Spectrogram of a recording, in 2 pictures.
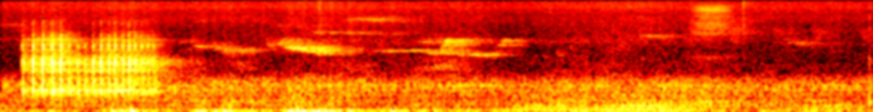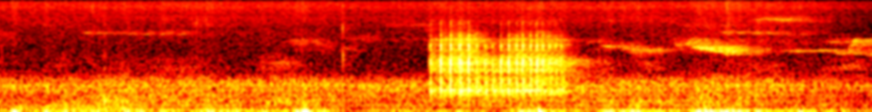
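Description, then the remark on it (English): A great spotted woodpecker drums its courtship song twice, each roll a rapid burst of knocks lasting about a second, with a long pause between, over a low steady rumble of outdoor background noise. “lovely, great spotted woodpecker, and very, well, good sound to hear at the moment. That's their sort of courtship. That is their song, which is amazing.”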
